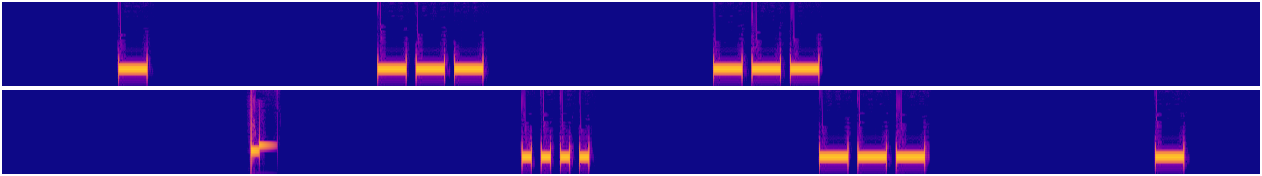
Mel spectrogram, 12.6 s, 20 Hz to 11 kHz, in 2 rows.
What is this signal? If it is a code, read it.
Morse code, heard as a keyed tone, about 25 wpm, spaced as for 7 wpm, 700 Hz. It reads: TOO HOT
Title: 8x Character Spacing - Top 500 Words - 25wpm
